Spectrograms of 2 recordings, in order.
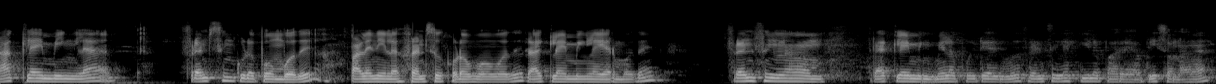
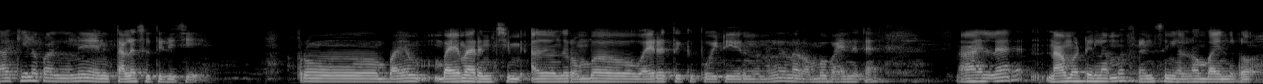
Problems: background sounds at intervals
